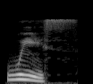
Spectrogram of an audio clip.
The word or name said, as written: wisse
